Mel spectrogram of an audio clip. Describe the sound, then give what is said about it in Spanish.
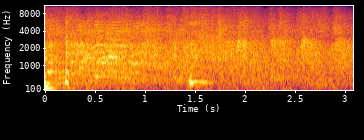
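A crowd in a church claps steadily for young people in a dense, continuous patter of applause that fills the space, with a few faint voices and brief cheers rising through it. “Brindémosle un fuerte aplauso a nuestros jóvenes.”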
